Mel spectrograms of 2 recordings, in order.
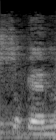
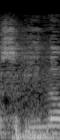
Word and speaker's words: سکینہ: برادر سے کیا ہوا۔ اس کا تلفظ سکینہ ہے، پنجابی یا اردو میں سکینہ مستعمل ہے، بہرحال وہ بھی آپ پڑھ سکتے ہیں، درست تلفظ سکینہ ہے۔ یا سیدہ معصوم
